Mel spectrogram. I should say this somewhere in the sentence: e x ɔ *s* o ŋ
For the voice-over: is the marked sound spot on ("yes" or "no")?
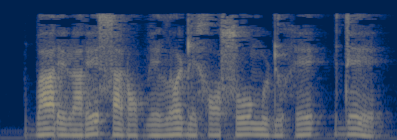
yes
